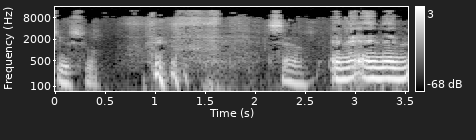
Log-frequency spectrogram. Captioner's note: laughing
